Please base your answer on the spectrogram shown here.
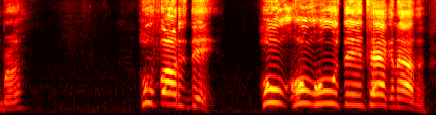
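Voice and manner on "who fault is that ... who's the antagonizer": higher-pitched, worked-up questioning; indignant challenge. Acted. Arguing over who antagonized whom, indignant challenge. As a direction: demand to know who started it.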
